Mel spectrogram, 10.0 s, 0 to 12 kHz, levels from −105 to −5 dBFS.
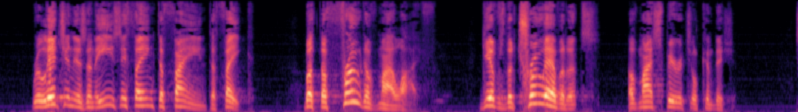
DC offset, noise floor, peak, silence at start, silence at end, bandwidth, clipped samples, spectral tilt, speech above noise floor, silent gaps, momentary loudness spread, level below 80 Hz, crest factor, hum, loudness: under 0.1%; -79 dBFS; -2 dBFS; 0.45 s; 0.95 s; 11.5 kHz; under 0.1%; -4 dB/octave; 56 dB; none; 20 LU; -66 dBFS; 22 dB; none; -23 LUFS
